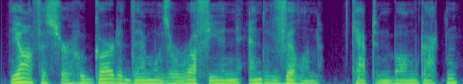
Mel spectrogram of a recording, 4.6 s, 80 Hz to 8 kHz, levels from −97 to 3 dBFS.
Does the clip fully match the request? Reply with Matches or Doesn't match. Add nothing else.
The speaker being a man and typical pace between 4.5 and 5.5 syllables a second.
Matches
